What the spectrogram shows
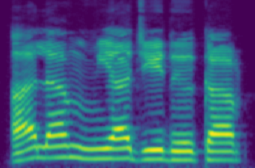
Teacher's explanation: علم یا جد کا دال کے اوپر قلقلہ کریں گے، کمزور قلقلہ ہوگا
